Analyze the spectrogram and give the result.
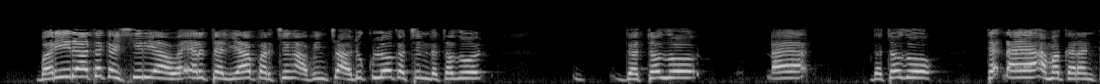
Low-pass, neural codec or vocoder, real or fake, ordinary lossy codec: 5.4 kHz; none; real; MP3, 24 kbps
